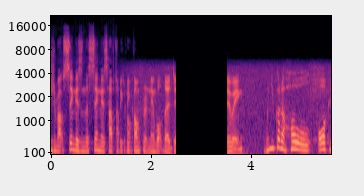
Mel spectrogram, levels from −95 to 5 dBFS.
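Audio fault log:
1.25 to 5.60 s, digital radio blending to analogue: just after "singers and the singers" the receiver loses its digital stream and cross-fades over about 467 ms to the AM broadcast of the same station, staying there to the end. A hiss sits roughly 25 dB below the sound, and the level shifts by about 2 dB. A codec dropping to a lower bitrate would narrow the band without adding broadcast hiss or a gradual cross-fade.
2.49 to 3.53 s, playback stall: in the middle of the AM section the output goes completely silent for about 1.04 s before the sound continues. The cause is likely the player running out of data or its thread being blocked, so nothing reaches the output at all. A reception fade would leave the radio's hiss running through the gap. Here the gap is dead silence, with no hiss and no gradual fade at either edge.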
